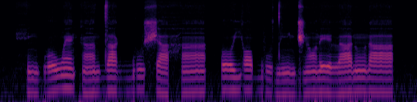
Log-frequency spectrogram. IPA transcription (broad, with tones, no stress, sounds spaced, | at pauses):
h ĩ˨ ɡ͡b o˨˦ w ɛ̃˦˨ k ã˨˦ d a˧ ɡ͡b u˧ ʃ a˨ h ã˧ | o˧ j ɔ˧ b u˨ d ĩ˨ d͡ʒ ɔ̃˧ ɾ e˨ l a˧ ɾ ũ˧ ɾ a˧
